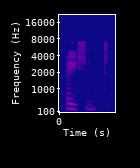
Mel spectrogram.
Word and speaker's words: patient: Fíjense que no es patient. There is no E here. Patient. Patient. These symbols tell you exactly what you have to pronounce. So if there is no E, you don't pronounce an E.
